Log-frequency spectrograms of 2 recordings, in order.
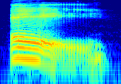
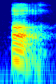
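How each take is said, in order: First: The word is said fully with a clear vowel. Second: The word is said short and weak as uh. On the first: "I'll first say the word in its full form" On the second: "then the reduced form"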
